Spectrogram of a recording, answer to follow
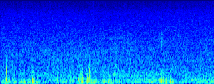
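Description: Wind buffeting the phone's microphone, with a rustle of wind through leaves and a few soft thumps.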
